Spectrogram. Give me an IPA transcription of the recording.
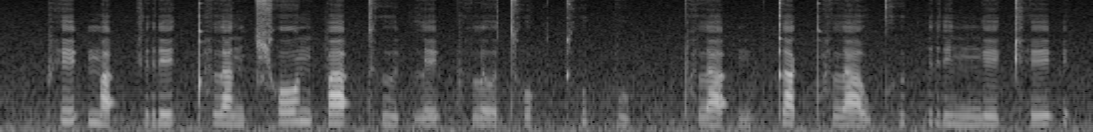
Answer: pʰ e˥˩ ʔ m a˨˩ ʔ k r eː˦˥ k̚ pʰ l a˧ n t͡ɕʰ ɔː˥˩ n p a˦˥ ʔ tʰ ɯː˨˩ t̚ l e˨˩ ʔ pʰ l ɤː˩˦ tʰ o˨˩ k̚ tʰ u˥˩ k̚ p u˨˩ k̚ | pʰ l a˨˩ ʔ m u˦˥ k̚ t a˦˥ k̚ pʰ l aː˨˩ w kʰ ɯ˦˥ k̚ r i˧ n ŋ eː˧ kʰ e˦˥ ʔ

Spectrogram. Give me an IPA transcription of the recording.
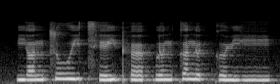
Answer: j ɐ˨˧ n t͡s uː˥ j t͡sʰ e˨˥ j pʰ œː˨ k̚ l ɵ˧ n k ɐ˥ n ɵ˨˥ t̚ k ɵ˨ ɥ j iː˨

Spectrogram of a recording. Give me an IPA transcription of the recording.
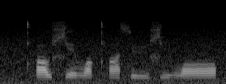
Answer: qʰ o ɕ e β ɔ qʰ a s y ɕ i β ɔ

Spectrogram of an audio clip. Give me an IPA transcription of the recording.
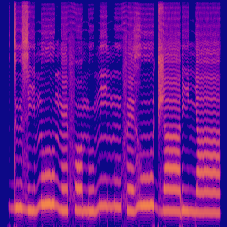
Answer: d ɨ˧ z i˨ n oː˦ ŋ ɛ̃˨ f ɔ˨ n u˨ m ĩ˦ m ũ˦ f ɛ˧ ɣ oː˦ d͡ʒ aː˧ ɾ i˧ ɲ aː˧

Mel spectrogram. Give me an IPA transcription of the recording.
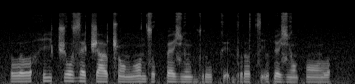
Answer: l ɤ˨˦ h i˦ t͡ʃ o˦ z ɛ˦ t͡ʃ a˨˦ ʈ͡ʂ ɔ̃˨ ɡ ɔ̃˦ d͡z o˨ k͡p ɛ˦˨ ʑ ũ˨ l ɡ r u˨ k ḛ˨ ɡ r ɤ˦ t͡s ḭ˦ l ɗ ɛ˨ ʑ ɔ̃˨ k ɔ̃˦ l

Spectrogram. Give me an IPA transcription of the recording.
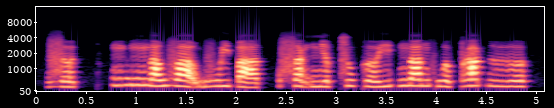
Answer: z ə˨˩ t̚ | m u˧ ŋ n a˨˦ w v a̰ː˧˨ w ɣ u˨˦ j ɓ a˨˩ t̚ | s a̰˧˨ ŋ ɲ ɛ˨˩ p̚ s u˧ k ə˨˦ j | n a˧ n k w ə˨˩ p̚ ɣ a˦˥ k̚ ɣ ɨ˧ ə̯

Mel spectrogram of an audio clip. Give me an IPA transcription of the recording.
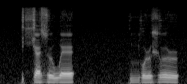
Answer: ç æ˩˧ z ɵ˩ w ɛ˩ | ʎ o˩ ɹ ʒ ɵ˧˩ ɹ

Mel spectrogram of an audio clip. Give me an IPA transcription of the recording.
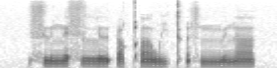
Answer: s ɨ n ɛ s lː ɘ ʔ ø qʼ ɛ̃ w i kʼ ə̃ s mː ʏ n ã

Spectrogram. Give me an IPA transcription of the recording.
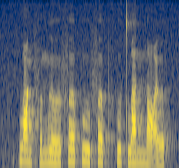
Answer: p w ɑ˥˩ ŋ f ʊ˧˥ ŋ l o˧˥ ʊ̯ f ɤ˥ p u˥˧ f ɤ˥˧ pʰ u˥˩ t̪ w a˥ n n̪ ɑ̰˨˩˦ ʊ̯

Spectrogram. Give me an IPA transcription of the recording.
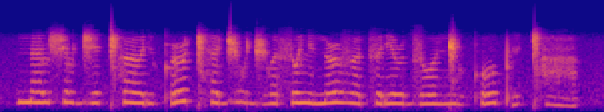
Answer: n ɛ l ʃ ə l d͡ʒ e ǁʰ œ ə̯ ɾʲ o̤ kʼ ə˞ ǁʰ ɛ d͡ʒ o̤ d͡ʒ o̤ ə̯ s ʊ lʲ ə n ə˞ v œ t͡s ə ɾʲ ɛ ɹ d͡z o ə̯ ŋ͡ǁ o̤ kʼ o pʼ e̤ ǁʰ a̤

